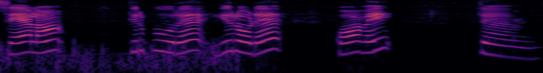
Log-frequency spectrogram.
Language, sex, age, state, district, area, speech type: Tamil, female, 30-45, Tamil Nadu, Salem, rural, spontaneous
